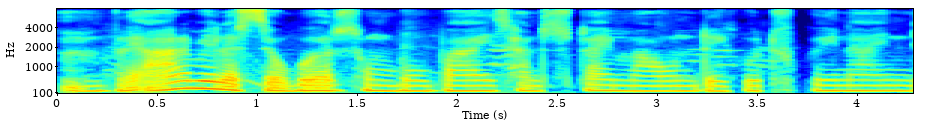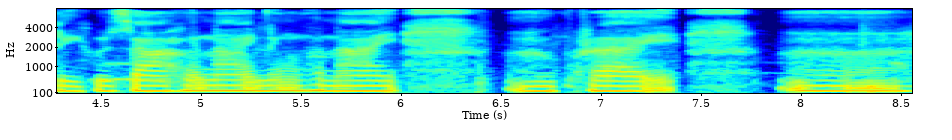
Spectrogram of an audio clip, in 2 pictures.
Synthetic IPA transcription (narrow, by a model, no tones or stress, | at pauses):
pʰɾa̰ʔa̰ɾbelasewbɯɾsɔmbɔwbajsansu̥tajmawndɯjkʰutʰu̥kɯjnajndɯjkʰuzaɦɯnajlɯŋɦɯnaj | pʰɾaj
